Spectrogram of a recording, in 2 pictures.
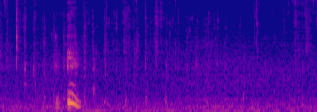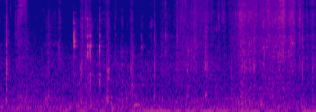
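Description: Close-miked eating: soft chewing and biting with small wet clicks of the mouth, and a few light clicks around the eight-second mark. About a second and a half in, a short vocal sound falling in pitch stands out as the loudest moment.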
